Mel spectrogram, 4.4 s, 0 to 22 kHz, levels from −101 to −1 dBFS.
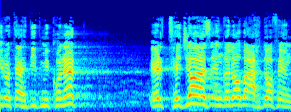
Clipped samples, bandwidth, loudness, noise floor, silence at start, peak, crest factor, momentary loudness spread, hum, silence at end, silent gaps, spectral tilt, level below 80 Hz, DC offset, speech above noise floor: under 0.1%; 13.5 kHz; -29 LUFS; -61 dBFS; 0 s; -12 dBFS; 20 dB; 12 LU; none; 0 s; none; -1.5 dB/octave; -82 dBFS; under 0.1%; 31 dB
